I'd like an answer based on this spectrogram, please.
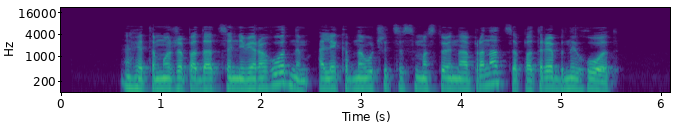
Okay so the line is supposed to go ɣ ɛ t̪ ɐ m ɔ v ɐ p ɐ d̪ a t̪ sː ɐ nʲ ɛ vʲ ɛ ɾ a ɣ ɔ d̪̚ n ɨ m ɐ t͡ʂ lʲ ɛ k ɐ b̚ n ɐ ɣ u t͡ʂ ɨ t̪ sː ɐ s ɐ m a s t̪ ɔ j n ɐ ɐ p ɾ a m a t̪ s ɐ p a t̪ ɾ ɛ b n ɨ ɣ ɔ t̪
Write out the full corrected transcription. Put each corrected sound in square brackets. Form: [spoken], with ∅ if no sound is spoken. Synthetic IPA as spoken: ɣ ɛ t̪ ɐ m ɔ [ʐ] ɐ p [a] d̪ a t̪ sː ɐ nʲ ɛ vʲ ɛ ɾ a ɣ ɔ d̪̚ n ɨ m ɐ [∅] lʲ ɛ k ɐ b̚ n ɐ [v] u t͡ʂ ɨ t̪ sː ɐ s ɐ m a s t̪ ɔ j n ɐ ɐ p ɾ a [n] a t̪ s ɐ p a t̪ ɾ ɛ b n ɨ ɣ ɔ t̪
